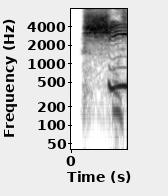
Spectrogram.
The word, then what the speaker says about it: Shein: It is pronounced Shein, right? – Shein. – Yeah. Not Shine. – No. – For the longest time, I called it Shein. – Sheen. Oh, Sheen. I think a lot of people call it Sheen as well. – S-H-E-I-N, right?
